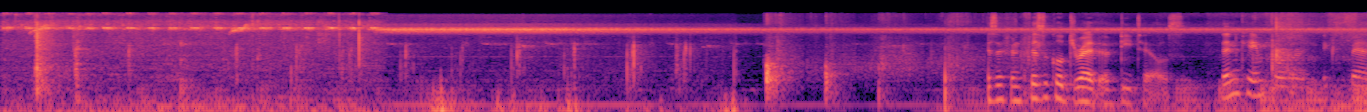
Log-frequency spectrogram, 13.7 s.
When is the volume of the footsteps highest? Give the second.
8 s.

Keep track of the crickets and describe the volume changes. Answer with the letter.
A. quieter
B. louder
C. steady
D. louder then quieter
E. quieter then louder
A.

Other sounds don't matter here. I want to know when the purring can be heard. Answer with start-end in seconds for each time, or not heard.
0.1-5.0, 9.1-13.6.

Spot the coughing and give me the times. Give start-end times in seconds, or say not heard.
0.7-1.9.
